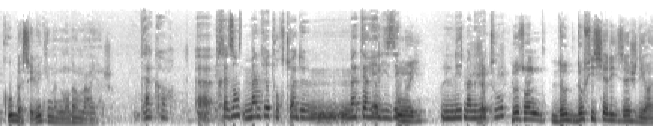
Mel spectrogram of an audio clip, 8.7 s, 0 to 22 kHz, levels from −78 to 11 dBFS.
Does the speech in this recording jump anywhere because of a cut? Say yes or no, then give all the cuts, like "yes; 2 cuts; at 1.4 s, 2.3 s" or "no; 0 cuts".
yes; 5 cuts; at 2.9 s, 3.2 s, 3.6 s, 6.2 s, 6.8 s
